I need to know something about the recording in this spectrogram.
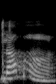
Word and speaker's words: plumber: So yes, again, the B is silent. The B is silent. It is actually plumber.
